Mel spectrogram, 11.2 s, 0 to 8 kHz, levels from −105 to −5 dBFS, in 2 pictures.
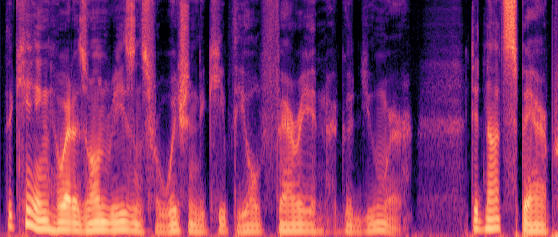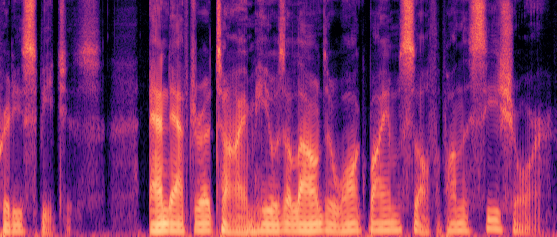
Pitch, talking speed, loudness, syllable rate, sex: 85 Hz, 205 wpm, -21 LUFS, 5.1 syllables/s, male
